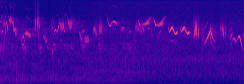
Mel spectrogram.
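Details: Yellow canary singing a fast, high, warbling stream of chirps and slurred whistles, with short trills and quick twisting notes run together almost without pause.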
